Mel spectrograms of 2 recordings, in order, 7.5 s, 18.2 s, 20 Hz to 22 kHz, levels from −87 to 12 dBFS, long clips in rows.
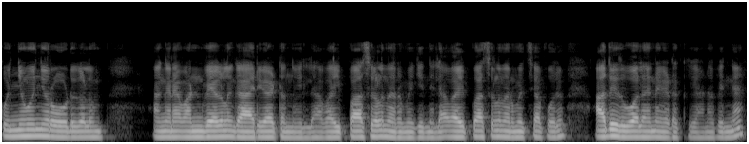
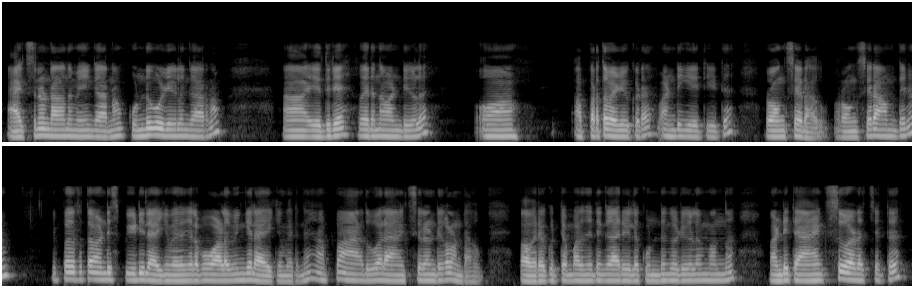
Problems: low volume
